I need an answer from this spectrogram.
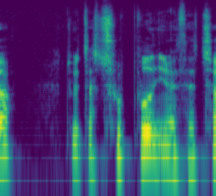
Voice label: "trwbl", Welsh

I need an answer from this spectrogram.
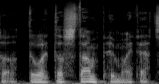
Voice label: "stamp", welsh

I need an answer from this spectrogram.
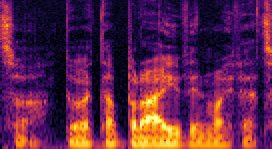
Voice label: "braidd", Welsh

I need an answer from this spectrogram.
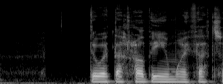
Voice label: "rhoddi", Welsh

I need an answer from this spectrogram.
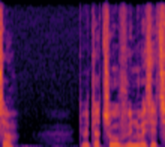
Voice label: "twf", Welsh

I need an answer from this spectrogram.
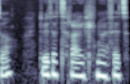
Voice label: "traill", Welsh

